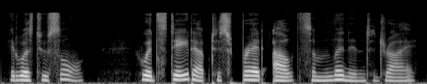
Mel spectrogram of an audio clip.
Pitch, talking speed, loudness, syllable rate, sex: 190 Hz, 195 wpm, -17 LUFS, 4.7 syllables/s, female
